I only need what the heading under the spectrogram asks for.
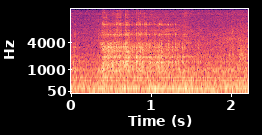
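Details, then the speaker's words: Toyota engine running in the shop with the exhaust dropped: steady, loud, rough growl with a dry ratcheting edge from the worn lower idler pulley bearing. "This lower idler pulley, it's growling pretty bad. So it's pretty loud."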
